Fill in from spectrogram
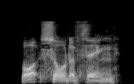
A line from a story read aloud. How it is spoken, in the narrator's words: growled the other, a big, beefy person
